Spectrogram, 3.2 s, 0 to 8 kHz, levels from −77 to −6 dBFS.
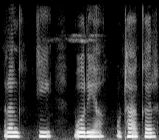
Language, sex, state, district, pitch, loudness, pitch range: Hindi, female, Madhya Pradesh, Bhopal, 230 Hz, -14 LUFS, 230-235 Hz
